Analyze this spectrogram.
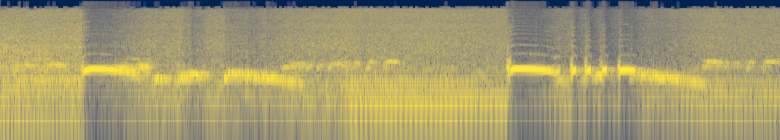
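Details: Local zebra dove (perkutut lokal) in strong voice, used as a lure to provoke rivals into singing: a high clear opening note, then stuttering mellow coos sliding downward, repeated after a pause, with a low steady hum behind.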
